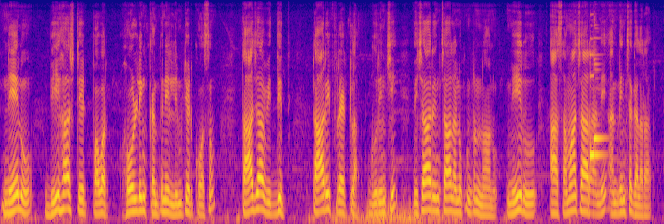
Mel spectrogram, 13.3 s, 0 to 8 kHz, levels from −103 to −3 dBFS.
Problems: background sounds at intervals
